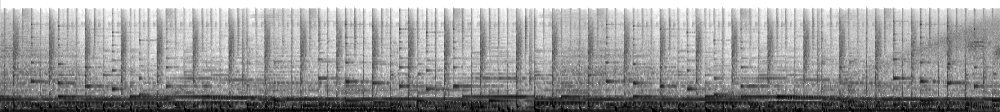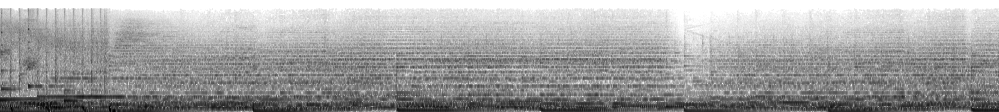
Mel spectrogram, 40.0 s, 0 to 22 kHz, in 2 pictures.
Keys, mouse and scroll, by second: 0.2-0.7 scroll up 3, 0.7 ctrl+b, 2.8 KP_1, 3.5-3.9 scroll up 1, 3.9 middle click, 4.2 click, 4.6 x, 5.8 ctrl+z, 6.3 x, 7.9 3, 8.1 click, 8.6 KP_Add, 8.8 KP_Add, 8.9 KP_Add, 10.3 KP_1, 11.2 click, 11.4 scroll up 2, 11.6-12.2 scroll down 1, 12.2 s, 14.9 g, 16.1 Tab, 16.6-17.2 middle drag, 17.2 scroll down 3, 17.3-17.8 middle drag, 17.8 scroll down 1, 18.1 KP_1, 18.5 shift+middle drag, 18.7-19.3 scroll up 3, 19.3 click, 19.5 scroll down 2, 19.6 middle click, 19.9-20.3 right drag, 20.3-21.8 middle drag, 21.8 KP_1, 22.9 shift+middle drag, 23.1 scroll up 1, 23.5 click, 23.7 scroll down 1, 23.8-24.8 middle drag, 24.8 KP_1, 25.7-28.9 drag, 28.9-29.6 scroll down 5, 29.3 Tab, 29.6 s, 29.9-30.8 scroll up 6, 30.2 s, 30.8 s, 31.3 g, 32.5-33.1 scroll up 2, 33.1-33.7 scroll down 1, 33.7 s, 35.9 middle click, 36.3 Tab, 36.5 click, 36.9 KP_1, 37.1 Tab, 37.6 g, 38.6 Tab, 38.8 click, 39.1 Tab, 39.8 KP_Divide.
